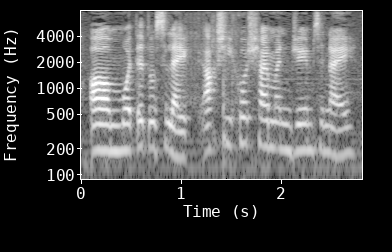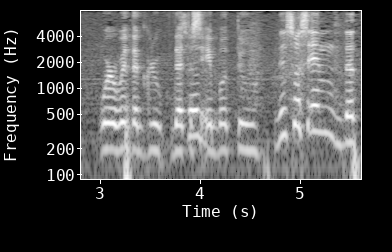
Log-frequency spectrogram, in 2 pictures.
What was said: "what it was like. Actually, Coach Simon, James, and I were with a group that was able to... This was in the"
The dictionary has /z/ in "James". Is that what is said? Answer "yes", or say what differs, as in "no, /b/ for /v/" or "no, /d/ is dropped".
no, /s/ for /z/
